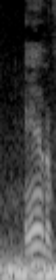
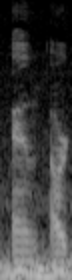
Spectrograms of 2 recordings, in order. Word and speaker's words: Ando: actually talking about uh and or too Ando and I believe that's how you pronounce it too endo and he's Japanese he's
